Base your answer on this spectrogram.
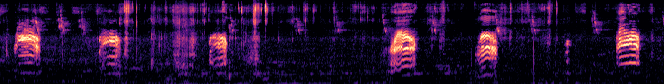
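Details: Black stray cat giving six separate meows spaced about one to four seconds apart, each a bright harmonic call bending up then down, with a low steady hum underneath and light handling noises.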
